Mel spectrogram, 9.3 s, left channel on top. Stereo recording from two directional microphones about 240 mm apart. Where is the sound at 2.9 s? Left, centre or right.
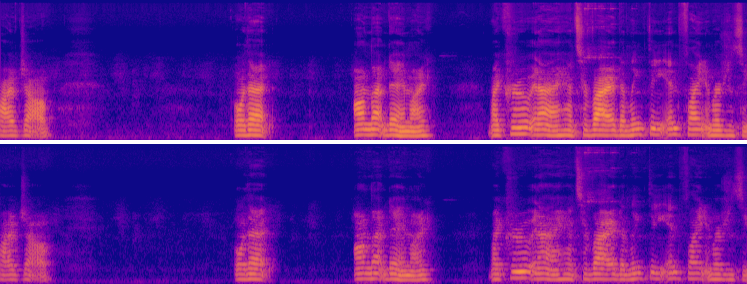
Left.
